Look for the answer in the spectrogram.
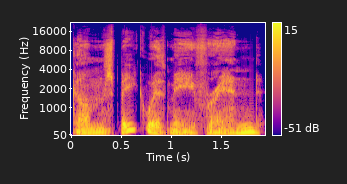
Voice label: trader male like greeting

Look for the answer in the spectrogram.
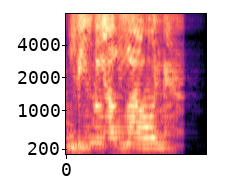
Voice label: hurt vo; edgar

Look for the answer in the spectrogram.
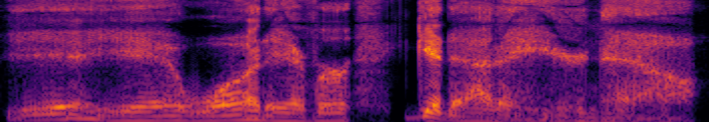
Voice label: trader male neutral quest declined

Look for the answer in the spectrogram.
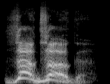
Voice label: Warsong Grunt, zh

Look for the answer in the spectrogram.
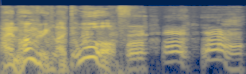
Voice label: Wolf rider pissed

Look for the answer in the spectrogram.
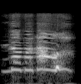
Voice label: hurt

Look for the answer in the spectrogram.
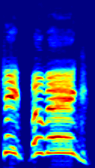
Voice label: uk positive

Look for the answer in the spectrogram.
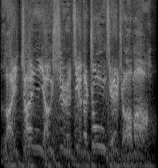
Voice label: move, zh

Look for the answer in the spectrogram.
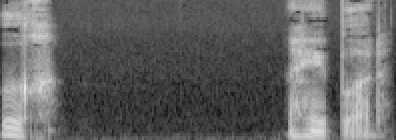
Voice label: trader monolog; 七日杀; 商人杰恩

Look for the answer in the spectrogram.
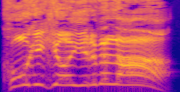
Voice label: Jp Positive

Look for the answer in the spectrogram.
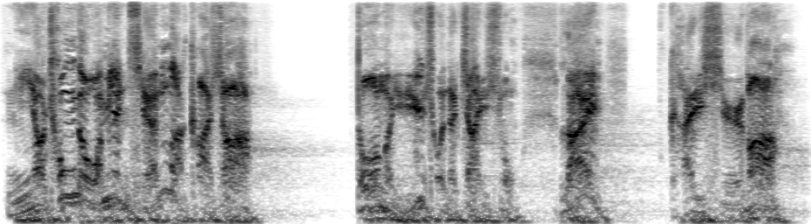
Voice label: move, zh

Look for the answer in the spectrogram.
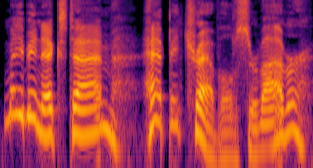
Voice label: trader male like sale declined

